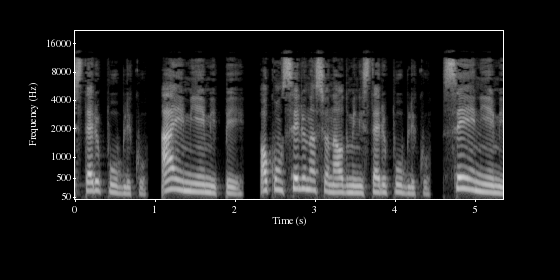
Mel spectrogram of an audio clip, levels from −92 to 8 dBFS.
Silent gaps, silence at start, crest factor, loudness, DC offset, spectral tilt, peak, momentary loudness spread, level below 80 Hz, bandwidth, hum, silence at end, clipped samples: none; 0 s; 18 dB; -21 LUFS; under 0.1%; -4 dB/octave; -4 dBFS; 10 LU; -64 dBFS; 13.5 kHz; none; 0 s; under 0.1%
